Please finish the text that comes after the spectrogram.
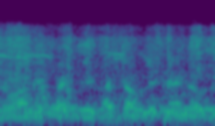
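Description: Racer pigeons coo steadily at a pigeon farm, a dense low warbling murmur from many birds under a voice.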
